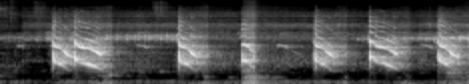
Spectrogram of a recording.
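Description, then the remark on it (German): A frog calls in a series of about six short, nasal mewing bursts that sound much like a kitten's meow, fairly loud with brief pauses between them. “dass der Frosch so tut, als sei eine Katze.”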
